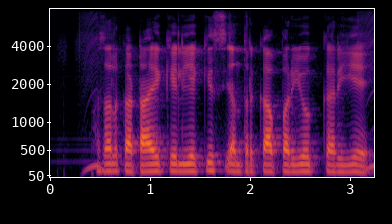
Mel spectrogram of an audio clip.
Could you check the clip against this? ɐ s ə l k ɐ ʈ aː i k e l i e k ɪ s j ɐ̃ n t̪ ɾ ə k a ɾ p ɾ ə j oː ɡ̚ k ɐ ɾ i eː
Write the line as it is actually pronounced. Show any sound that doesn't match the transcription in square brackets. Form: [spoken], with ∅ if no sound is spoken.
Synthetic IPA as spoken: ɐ s ə l k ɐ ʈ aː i k e l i e k ɪ s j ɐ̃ n t̪ ɾ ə k a [∅] p ɾ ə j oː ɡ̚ k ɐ ɾ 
